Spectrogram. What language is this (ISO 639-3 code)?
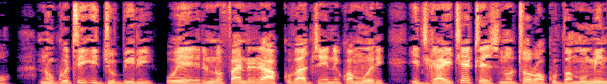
sna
